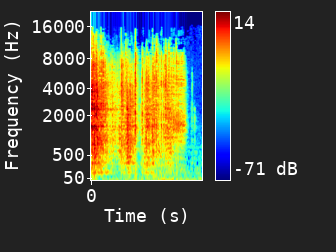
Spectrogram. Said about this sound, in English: Oh, he's rolling a lot of dice. We're playing Shadowrun.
